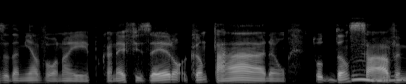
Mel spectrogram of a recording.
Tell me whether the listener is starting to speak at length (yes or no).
no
